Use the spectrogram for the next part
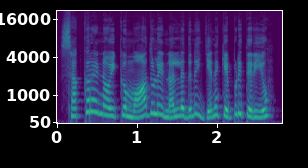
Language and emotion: Tamil, angry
